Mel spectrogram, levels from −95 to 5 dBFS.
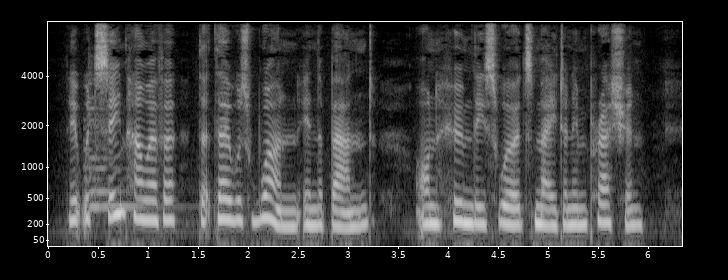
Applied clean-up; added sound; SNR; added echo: none; Bowed string instrument; 19 dB; none.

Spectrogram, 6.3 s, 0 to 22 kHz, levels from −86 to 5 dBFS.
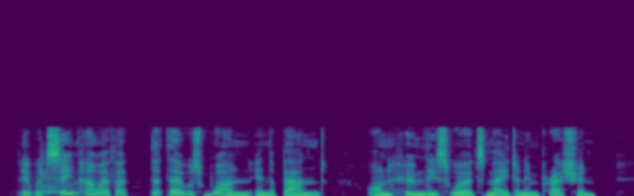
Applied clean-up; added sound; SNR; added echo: classical method spectral subtraction.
